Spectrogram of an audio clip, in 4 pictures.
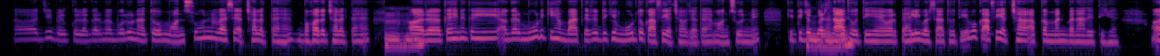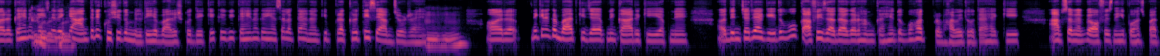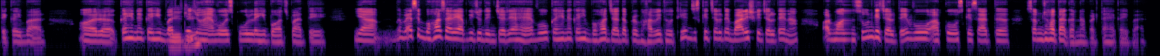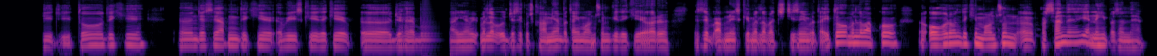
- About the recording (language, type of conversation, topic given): Hindi, podcast, मॉनसून आपको किस तरह प्रभावित करता है?
- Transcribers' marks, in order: in English: "मूड"; in English: "मूड"; in English: "ऑफिस"; in English: "ओवरऑल"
